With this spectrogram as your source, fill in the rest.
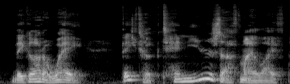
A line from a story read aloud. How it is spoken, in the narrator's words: Dunbar exclaimed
